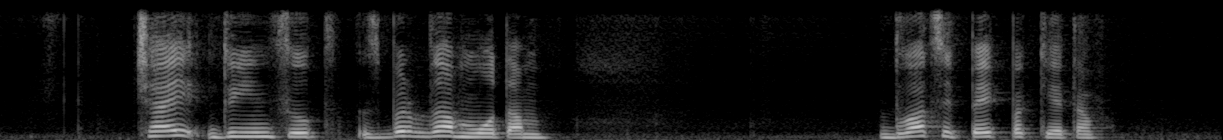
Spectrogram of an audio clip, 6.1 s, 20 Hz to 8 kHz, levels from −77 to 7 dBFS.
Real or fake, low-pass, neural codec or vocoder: fake; 7.2 kHz; codec, 16 kHz, 0.9 kbps, LongCat-Audio-Codec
